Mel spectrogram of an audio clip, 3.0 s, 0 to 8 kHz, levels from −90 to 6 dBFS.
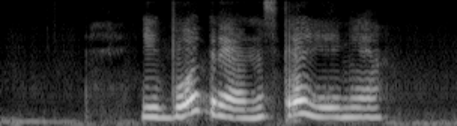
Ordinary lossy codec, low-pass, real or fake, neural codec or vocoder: none; none; fake; codec, 16 kHz, 2 kbps, FreqCodec, smaller model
